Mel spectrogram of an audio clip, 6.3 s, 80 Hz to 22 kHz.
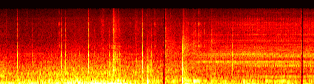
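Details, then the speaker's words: Antique GE Monitor Top DR-1 refrigerator after repair and evacuation, with new top gaskets; low, soft steady compressor hum under handling clicks, running quietly with a little warmth in it as wanted; healthy. "Still running quietly, just a little bit of warmth in it like you want."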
